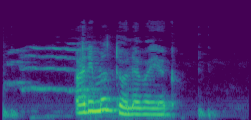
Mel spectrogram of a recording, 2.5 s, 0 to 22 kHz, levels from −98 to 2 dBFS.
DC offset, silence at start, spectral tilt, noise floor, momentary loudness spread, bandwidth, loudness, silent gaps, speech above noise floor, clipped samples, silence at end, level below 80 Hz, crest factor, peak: under 0.1%; 0.05 s; -8.5 dB/octave; -52 dBFS; 23 LU; 5.6 kHz; -25 LUFS; none; 28 dB; under 0.1%; 0.45 s; -70 dBFS; 18 dB; -10 dBFS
